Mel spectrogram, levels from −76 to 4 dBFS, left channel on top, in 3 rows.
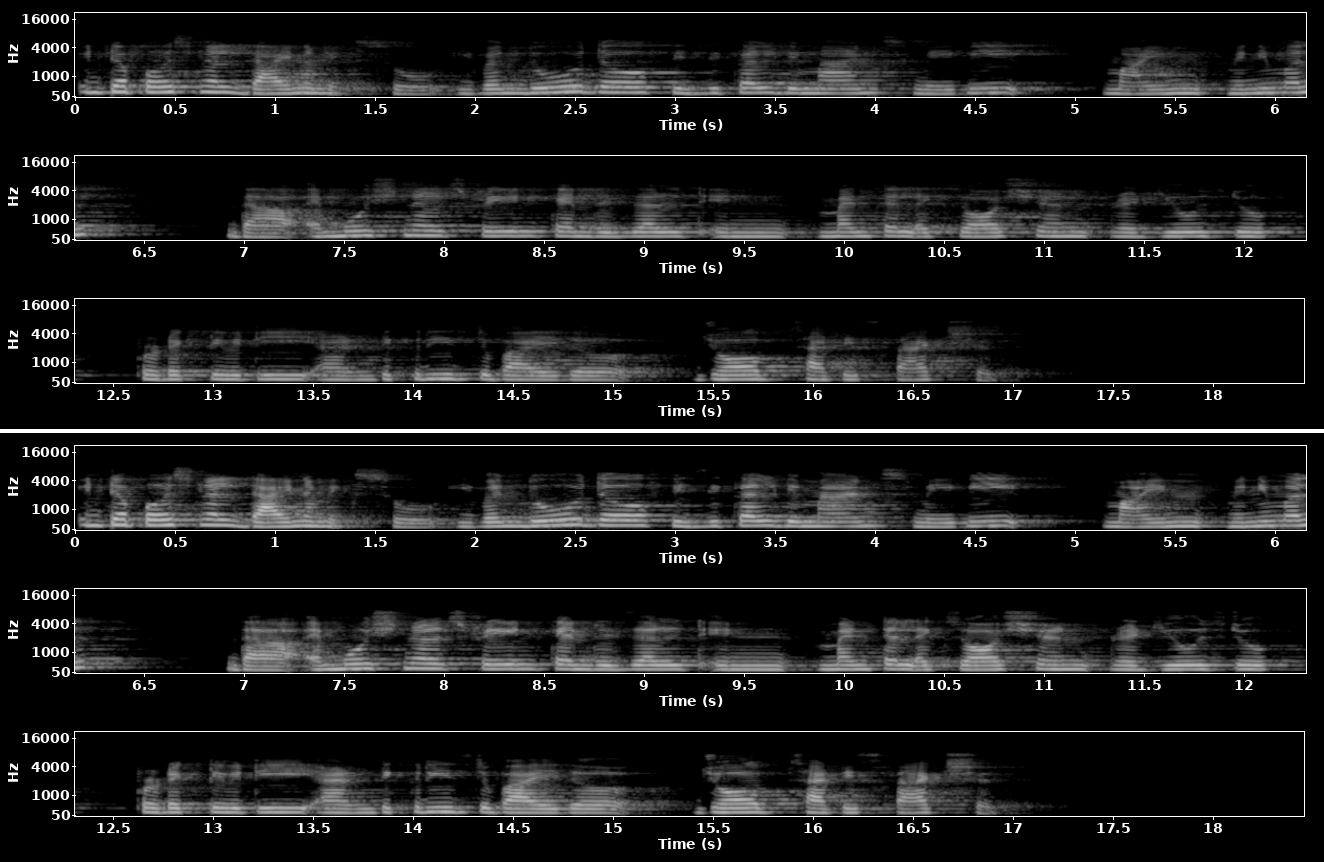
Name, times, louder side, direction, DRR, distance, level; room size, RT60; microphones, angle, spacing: voice 1, 0.0-4.7 5.1-6.3 6.9-12.1 12.6-15.1 15.4-16.9, right 3 dB, 90° right, 3 dB, 1.3 m, -26 dB
28.5 x 18.0 x 9.1 m, 0.74 s
head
